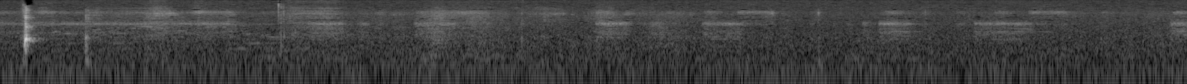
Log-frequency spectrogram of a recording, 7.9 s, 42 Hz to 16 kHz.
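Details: A 2-week-old baby boy struggling to sleep gives a single sharp hiccup click, then a couple of fainter ones against quiet room noise; infant hiccups.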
